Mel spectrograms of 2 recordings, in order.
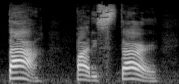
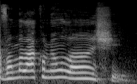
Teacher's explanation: R apagado no final dos verbos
